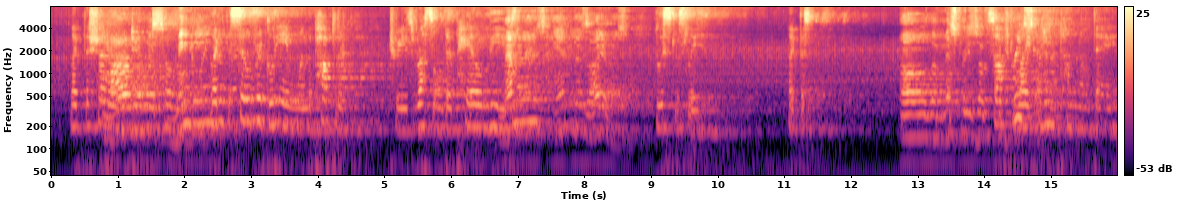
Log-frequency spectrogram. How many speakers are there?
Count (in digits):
2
